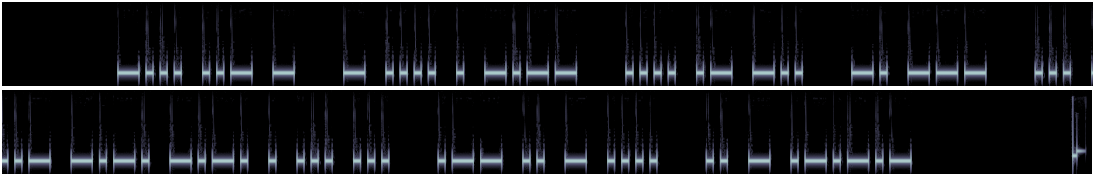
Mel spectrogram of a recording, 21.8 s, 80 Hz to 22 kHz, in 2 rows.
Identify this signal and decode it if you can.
Morse code, heard as a keyed tone, about 17 wpm, 700 Hz. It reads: BUT THEY HAD NO SUCCESS WITH IT.
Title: Sentences from Top 1000 Words - Review Part 6 - 17wpm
